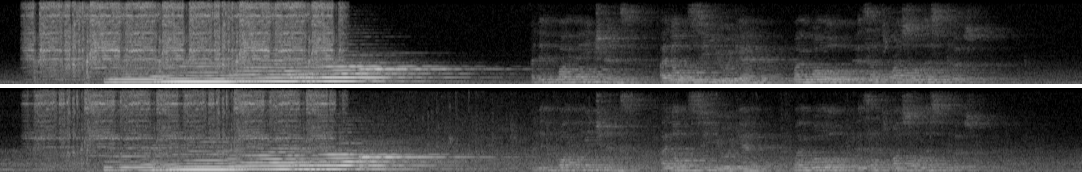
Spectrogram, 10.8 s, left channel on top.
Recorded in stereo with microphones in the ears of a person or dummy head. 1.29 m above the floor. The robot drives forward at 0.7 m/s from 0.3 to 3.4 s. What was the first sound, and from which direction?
A flute, 70° right (ahead or behind).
